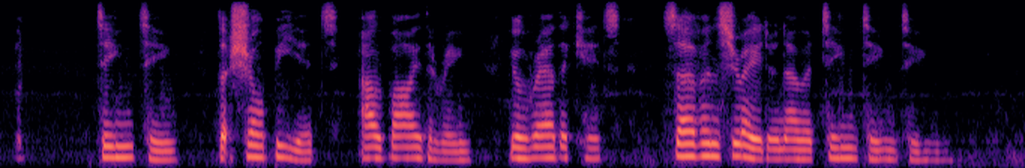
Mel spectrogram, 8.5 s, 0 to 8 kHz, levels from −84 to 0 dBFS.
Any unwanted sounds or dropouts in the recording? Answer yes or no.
yes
